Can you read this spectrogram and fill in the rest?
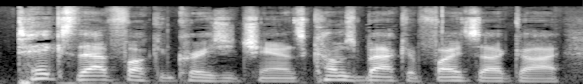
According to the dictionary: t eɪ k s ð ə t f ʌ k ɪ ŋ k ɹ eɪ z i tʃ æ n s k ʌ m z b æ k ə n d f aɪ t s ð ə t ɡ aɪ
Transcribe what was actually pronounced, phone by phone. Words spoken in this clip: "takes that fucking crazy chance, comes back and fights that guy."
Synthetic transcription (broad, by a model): t eɪ k s ð ə t f ʌ k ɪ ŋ k ɹ eɪ z i tʃ æ n s k ʌ m z b æ k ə n f aɪ t s ð ə t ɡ aɪ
